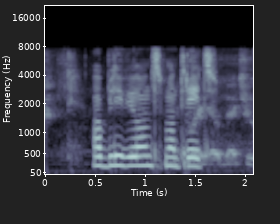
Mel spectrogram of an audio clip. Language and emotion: Russian, neutral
